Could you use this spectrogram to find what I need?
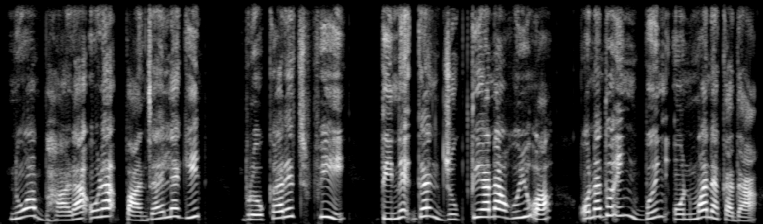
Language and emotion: Santali, surprised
